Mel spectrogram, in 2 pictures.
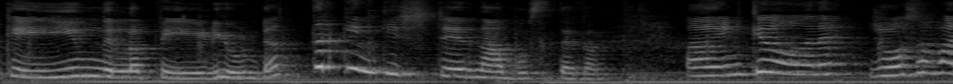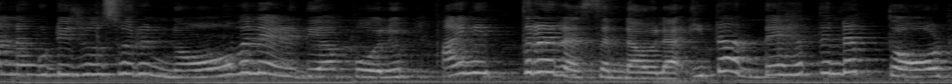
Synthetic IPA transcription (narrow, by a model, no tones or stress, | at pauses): kejjumniɭːɐpe̞ːɽijuɳɖɨɐt̪ːrɐkʲːenikʲːiʂʈɐjɾunːaːpust̪ɐɣɐm | enikʲːɨt̪o̞ːnːɐnɨ | d͡ʑo̞ːsɐfɐɳːɐŋkuʈːit͡ɕoːit͡ɕːo̞ɾuno̞ːʋɐleɻuðijaːpːo̞ːlumɐðinit̪rɐɾesenɖaːʋulaʔiðɐd̪ːe̞ːɦɐt̪ːinde̞t̪o̞ːʈ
